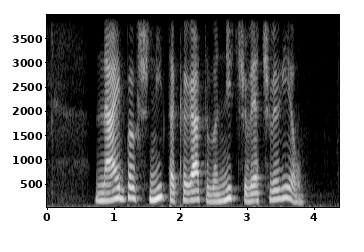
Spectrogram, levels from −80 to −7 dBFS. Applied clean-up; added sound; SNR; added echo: none; none; none; none.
